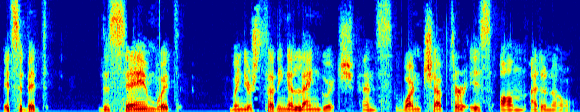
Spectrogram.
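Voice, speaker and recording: A man from Belgium with a Belgian Dutch accent whose first language is Dutch, a language teacher talking through learning tips in a relaxed, thoughtful way, pausing and restarting words. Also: medium pitch, no room sound, rough recording. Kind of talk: interview, casual advice.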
